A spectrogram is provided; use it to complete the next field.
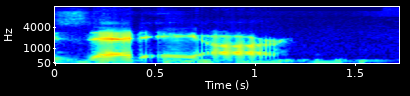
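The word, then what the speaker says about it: czar: Like we got a town called It is spelled C Z A R. Pronounce that one. Zar.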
